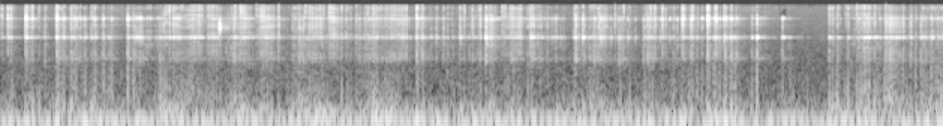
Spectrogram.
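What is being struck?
Textured glass votive cup.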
